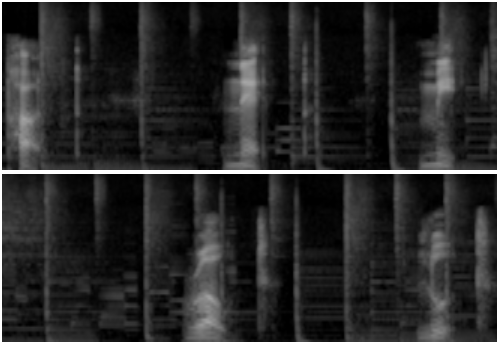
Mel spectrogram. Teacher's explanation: if you notice the T sound it's almost almost silent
